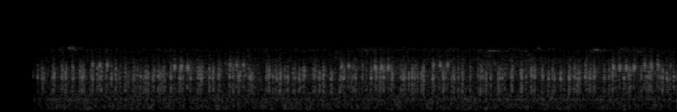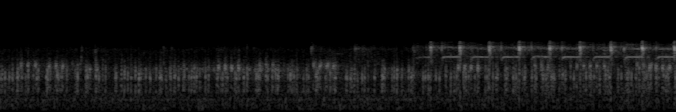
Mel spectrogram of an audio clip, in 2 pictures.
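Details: Frogs calling at a pond in Turner, ACT: a dense, steady chorus of rapid clicking and rattling pulses fills the clip, joined near the end by a higher, tonal, repeated call.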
